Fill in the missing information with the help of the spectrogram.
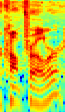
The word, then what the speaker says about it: comptroller: I will say technically correct, either controller or comptroller.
